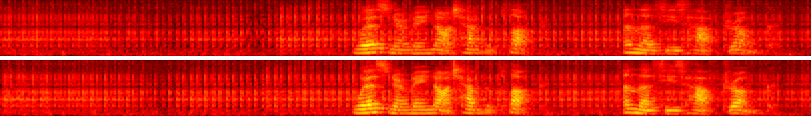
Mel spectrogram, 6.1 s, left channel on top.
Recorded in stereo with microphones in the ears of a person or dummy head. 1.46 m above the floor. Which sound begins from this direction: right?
A woman speaking, at 2.6 s.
